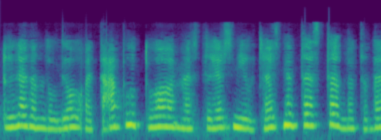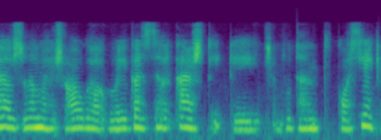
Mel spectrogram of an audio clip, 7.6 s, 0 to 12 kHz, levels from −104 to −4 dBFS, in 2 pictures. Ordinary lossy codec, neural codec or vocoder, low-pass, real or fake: AAC, 32 kbps; codec, 16 kHz, 1 kbps, FreqCodec, smaller model; 7.2 kHz; fake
